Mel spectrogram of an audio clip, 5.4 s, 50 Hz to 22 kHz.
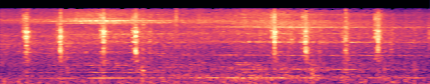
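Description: Class 322 electric multiple unit pulling away past the platform, its wheels clicking sharply and irregularly over rail joints, with a steady low hum underneath for a few seconds.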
